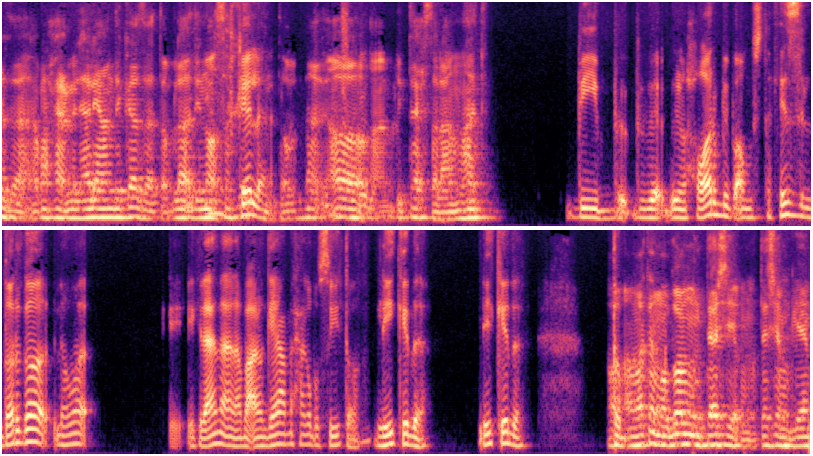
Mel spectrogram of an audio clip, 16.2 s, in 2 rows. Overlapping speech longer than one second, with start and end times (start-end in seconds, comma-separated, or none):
1.7-3.8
